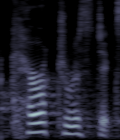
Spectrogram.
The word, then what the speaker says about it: characteristics: So what you're going to describe are characteristics. Please underline the word characteristics. Now, I know that is a difficult word to pronounce.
